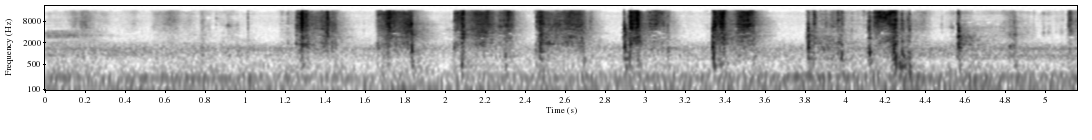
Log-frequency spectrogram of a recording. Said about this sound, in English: So let's pull a couple more cards here.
